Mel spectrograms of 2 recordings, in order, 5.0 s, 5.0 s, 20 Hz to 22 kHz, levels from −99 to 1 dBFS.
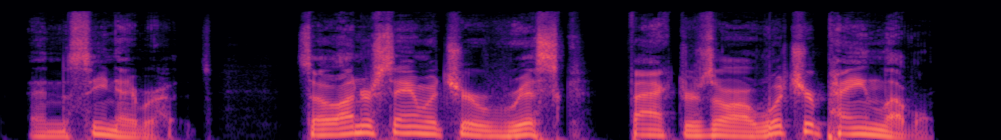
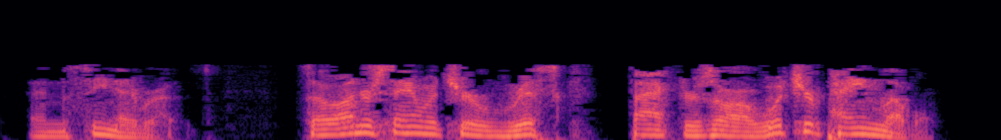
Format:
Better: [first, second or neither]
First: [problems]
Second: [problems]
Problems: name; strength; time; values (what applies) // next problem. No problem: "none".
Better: first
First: none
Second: garbled, watery; badly; nothing above 4 kHz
